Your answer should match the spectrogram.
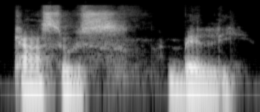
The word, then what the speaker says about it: casus belli: I'm not wondering about the English pronunciation. I'm wondering about the actual Latin pronunciation of it. Casus belli.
